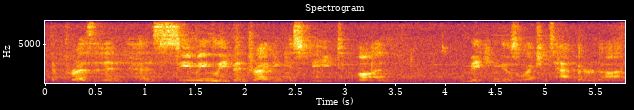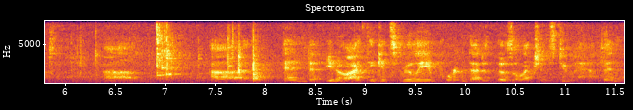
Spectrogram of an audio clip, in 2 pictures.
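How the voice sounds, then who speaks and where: A man's voice: mid-range voice, steady tone, normal speed. Echoey far-off guy on a career panel, thinks as he talks, lots of background noise. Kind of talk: extemporaneous panel answer. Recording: echoey, distant mic, loud room noise.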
